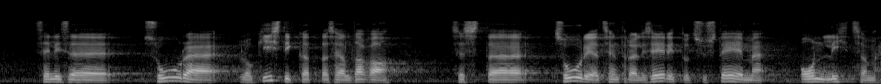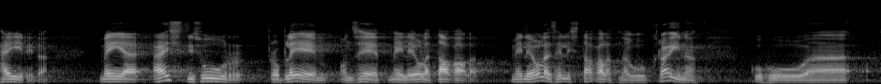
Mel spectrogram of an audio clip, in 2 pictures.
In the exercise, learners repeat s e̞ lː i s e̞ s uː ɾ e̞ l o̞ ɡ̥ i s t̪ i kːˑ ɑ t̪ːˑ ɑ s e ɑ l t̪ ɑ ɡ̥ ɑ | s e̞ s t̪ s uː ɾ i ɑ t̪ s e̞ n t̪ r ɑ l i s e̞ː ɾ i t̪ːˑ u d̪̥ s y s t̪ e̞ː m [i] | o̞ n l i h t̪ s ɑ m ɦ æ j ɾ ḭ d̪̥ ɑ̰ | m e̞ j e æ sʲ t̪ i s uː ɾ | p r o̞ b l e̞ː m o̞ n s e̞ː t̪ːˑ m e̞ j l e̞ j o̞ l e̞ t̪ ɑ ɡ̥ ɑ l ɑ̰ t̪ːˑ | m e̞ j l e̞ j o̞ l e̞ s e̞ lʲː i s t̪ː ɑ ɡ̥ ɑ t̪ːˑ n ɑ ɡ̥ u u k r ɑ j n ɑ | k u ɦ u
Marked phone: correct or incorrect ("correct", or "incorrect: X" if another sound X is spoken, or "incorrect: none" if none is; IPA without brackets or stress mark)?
incorrect: e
